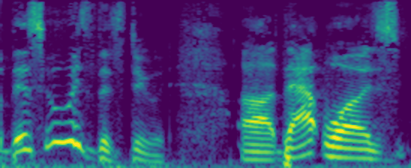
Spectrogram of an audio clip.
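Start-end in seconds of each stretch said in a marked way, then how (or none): 0.0-1.2 mock surprise. Co-host hearing [name]'s ringtone, high and startled. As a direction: jump up in disbelief at the ringtone. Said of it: "you just go".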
